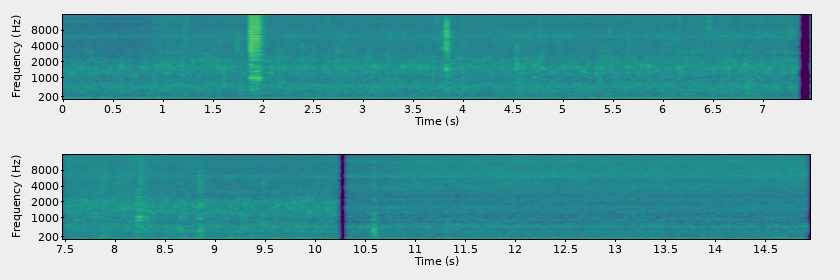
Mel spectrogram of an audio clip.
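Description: Steady low hum of an induction cooktop running, with the soft bubbling of a fish curry simmering in the wok. A sharp click about two seconds in.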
